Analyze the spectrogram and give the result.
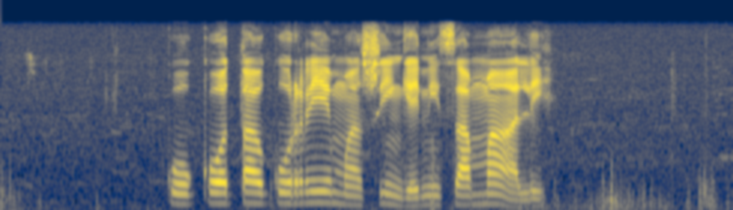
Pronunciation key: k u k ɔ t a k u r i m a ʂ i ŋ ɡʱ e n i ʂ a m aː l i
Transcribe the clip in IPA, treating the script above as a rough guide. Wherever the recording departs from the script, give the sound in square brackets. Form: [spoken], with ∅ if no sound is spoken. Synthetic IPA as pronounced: k u k ɔ t a k u r i m a ʂ i ŋ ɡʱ e n i [s] a m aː l i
